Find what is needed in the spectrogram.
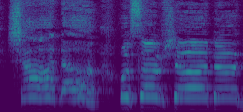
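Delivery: put-on high, drawn-out call to a girl; hammed-up playground greeting, stretched long; imitating kids calling out. Kids on the playground calling out to Shonda, high and slow.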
